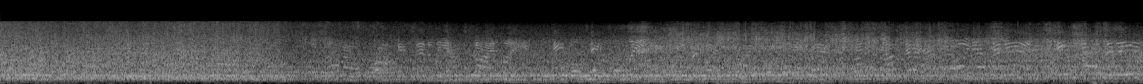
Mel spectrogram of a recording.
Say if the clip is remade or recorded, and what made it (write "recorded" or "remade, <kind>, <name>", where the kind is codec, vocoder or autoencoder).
recorded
